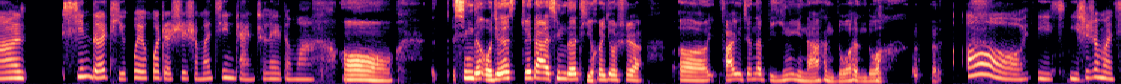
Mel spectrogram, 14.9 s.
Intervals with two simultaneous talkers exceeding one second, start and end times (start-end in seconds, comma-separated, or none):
none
